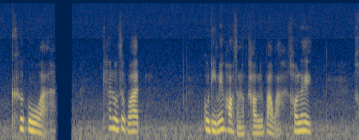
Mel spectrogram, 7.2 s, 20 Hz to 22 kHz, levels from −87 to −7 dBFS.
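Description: A speech clip with a long network dropout from 1.09 to 1.45 s. The sound smears into a fading buzz, then silence, likely from lost packets. About 340 ms never returns.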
